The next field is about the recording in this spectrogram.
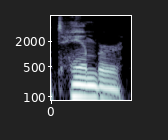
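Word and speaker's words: timbre: with a um a voice with an incredible tamber. Is that how you pronounce it, Chris? Yeah. an incredible tamber uh smoking and being deep and letting their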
